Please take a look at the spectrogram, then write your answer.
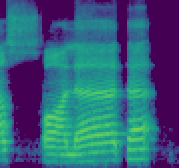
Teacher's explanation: ये लाम के ऊपर खड़ा ज़बर है, इसको एक अलिफ के बराबर लंबा करेंगे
